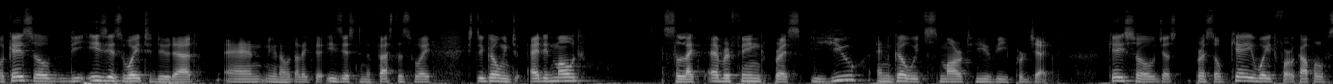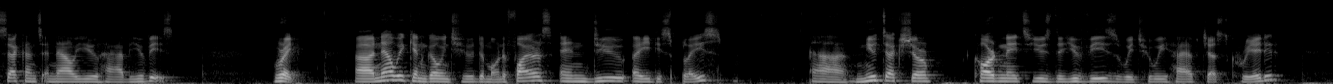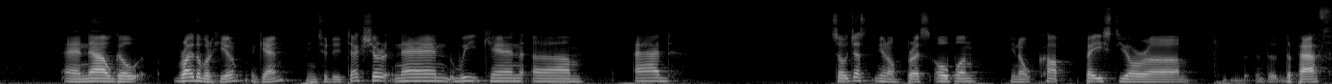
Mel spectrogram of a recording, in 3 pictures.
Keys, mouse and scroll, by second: 0.2 middle click, 5.5 Tab, 5.9 middle click, 6.6 a, 8.1 u, 14.1 middle click, 15.5 Tab, 16.5 middle click, 17.0 Tab, 17.0 middle click, 17.4 click, 17.7 click, 21.6 click, 23.1 click, 26.9 shift+middle click, 29.0 click, 34.9 click.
